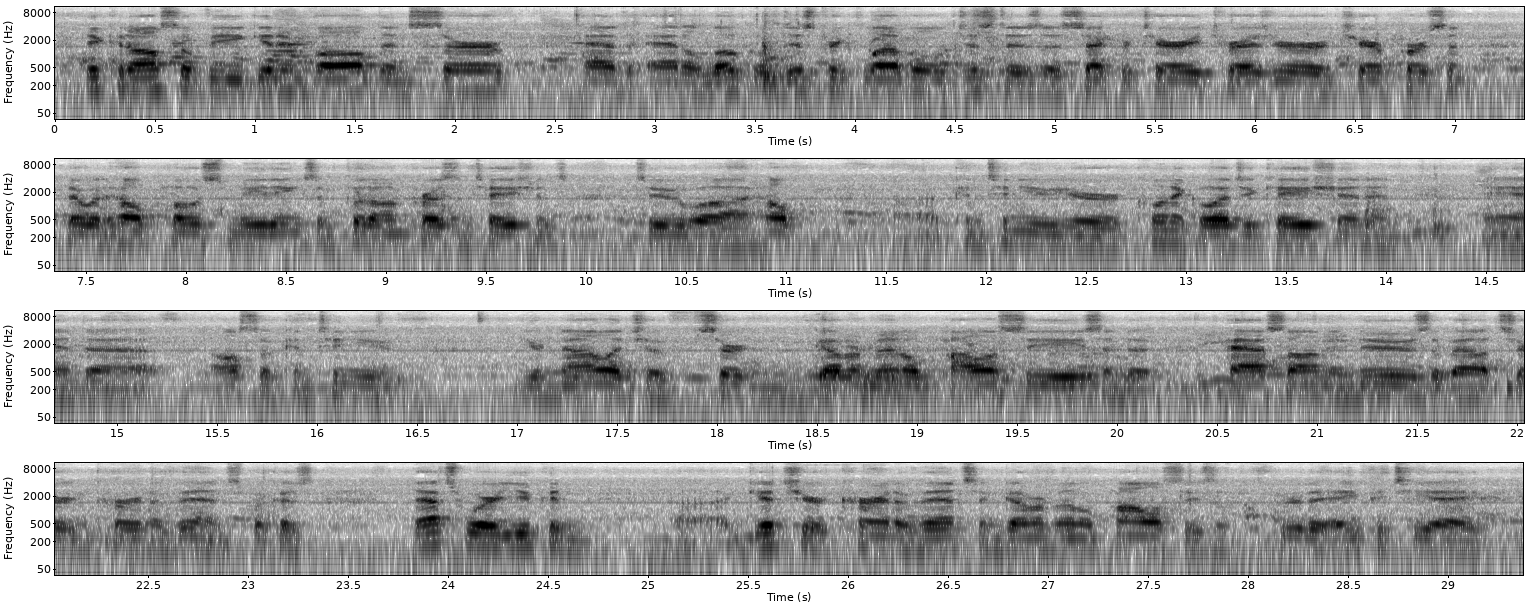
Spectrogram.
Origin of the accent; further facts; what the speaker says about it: Indiana, United States; accent: Southern Indiana; Thanks, Jeff, and I get my accent from Southern Indiana, if you didn't notice.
